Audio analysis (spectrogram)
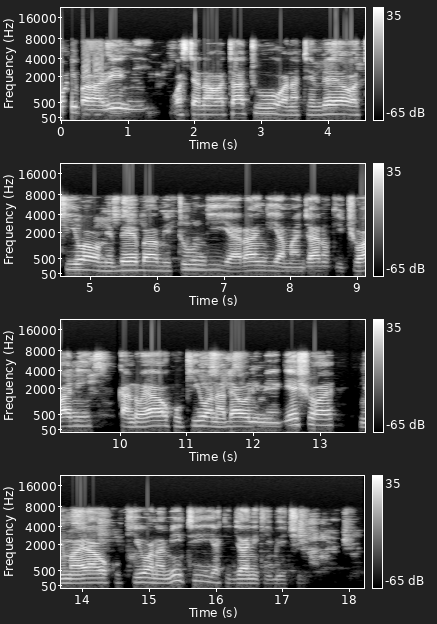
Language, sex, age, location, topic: Swahili, male, 36-49, Mombasa, government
